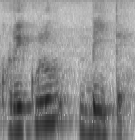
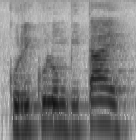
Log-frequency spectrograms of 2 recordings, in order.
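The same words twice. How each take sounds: First: Vitae is said with two syllables, like vite. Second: Vitae is said with three syllables, as spelled. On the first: The speaker knows Latin pronunciation. "la manera correcta como se lee en latín es vite" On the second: The speaker does not know Latin pronunciation. "lo correcto es leerlo tal como está escrito"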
